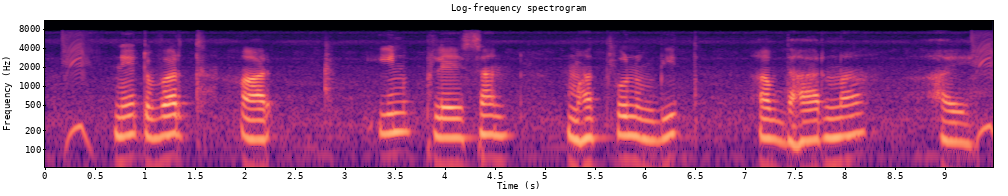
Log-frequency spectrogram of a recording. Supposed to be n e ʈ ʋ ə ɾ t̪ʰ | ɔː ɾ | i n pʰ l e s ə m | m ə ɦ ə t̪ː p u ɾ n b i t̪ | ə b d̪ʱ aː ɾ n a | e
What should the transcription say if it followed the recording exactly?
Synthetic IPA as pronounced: n e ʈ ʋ ə ɾ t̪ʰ | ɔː ɾ | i n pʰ l e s ə n | m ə ɦ ə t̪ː p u ɾ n b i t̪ | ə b d̪ʱ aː ɾ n a | e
